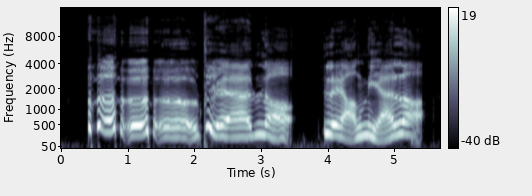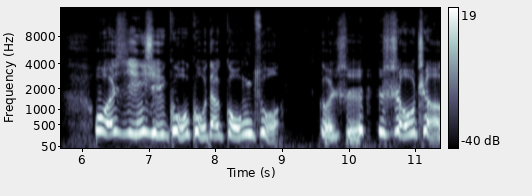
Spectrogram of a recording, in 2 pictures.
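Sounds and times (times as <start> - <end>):
person wailing loudly in grief over a lost harvest: 0.4 - 2.4
speech: 1.0 - 5.5, 6.2 - 9.0, 9.6 - 11.3.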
